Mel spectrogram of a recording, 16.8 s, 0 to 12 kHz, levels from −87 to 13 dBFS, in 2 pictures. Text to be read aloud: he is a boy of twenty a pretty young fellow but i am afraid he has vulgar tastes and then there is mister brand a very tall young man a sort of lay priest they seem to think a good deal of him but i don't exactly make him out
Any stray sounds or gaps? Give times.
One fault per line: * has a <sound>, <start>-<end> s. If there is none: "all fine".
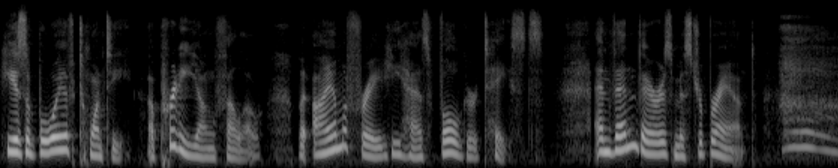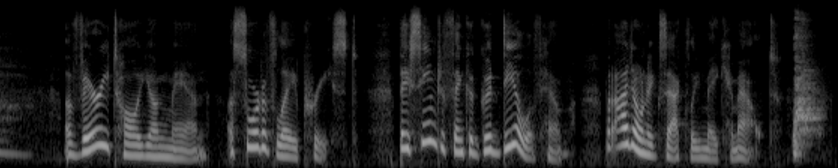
* has a sigh, 7.8-8.7 s
* has a bark, 16.3-16.7 s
